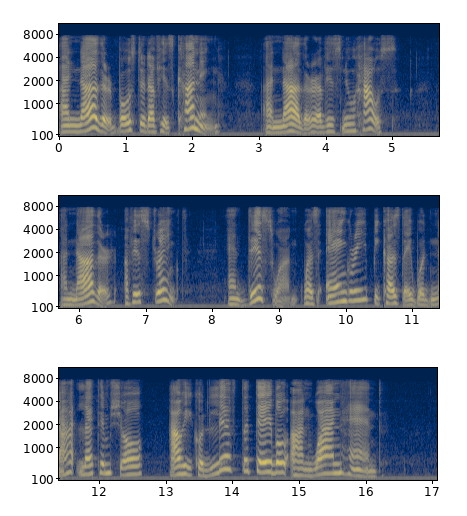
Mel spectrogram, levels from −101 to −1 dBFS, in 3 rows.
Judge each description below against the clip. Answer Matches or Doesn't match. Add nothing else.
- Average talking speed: Doesn't match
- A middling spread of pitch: Doesn't match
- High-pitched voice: Matches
